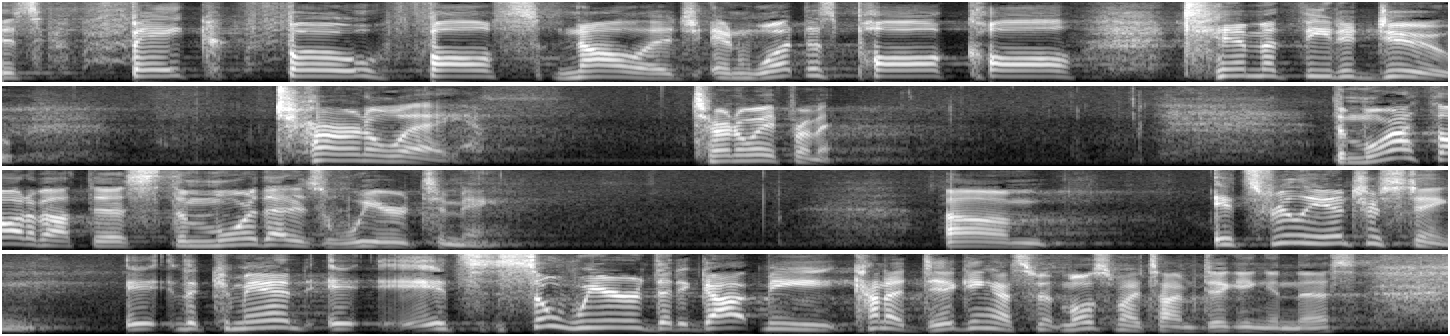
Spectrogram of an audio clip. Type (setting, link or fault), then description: setting, large echoing room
